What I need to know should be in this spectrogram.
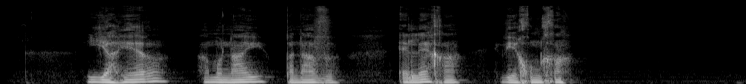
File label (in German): Gnade hebr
